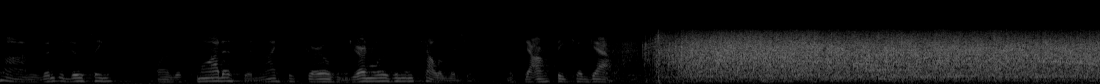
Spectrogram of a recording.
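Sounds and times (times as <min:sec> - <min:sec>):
audience applauding: 0:06.4 - 0:11.0.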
